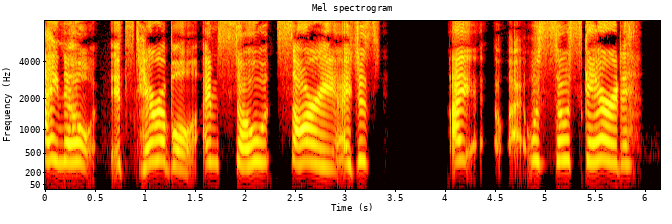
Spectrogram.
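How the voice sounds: A woman's put-on character voice, extremely high-pitched with a fairly bright tone, ordinary pitch variation and a slow pace, in a dry, close sound with no echo on a very clean recording with a silent background.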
